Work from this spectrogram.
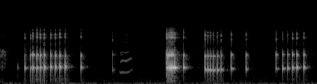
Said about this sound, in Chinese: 我们再来一次，松胸沉气，然后做半打哈欠状。你的声音像一个个小气泡一样从你的喉咙里发出。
